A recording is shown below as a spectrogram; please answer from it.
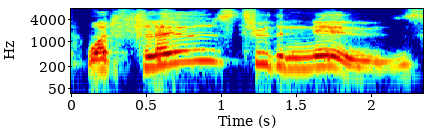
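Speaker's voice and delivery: slow, drawn-out dialect exercise; high, over-enunciated cartoon impression; Groundskeeper Willie. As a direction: recite it like a pupil of a dialect coach. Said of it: "when Willie in The Simpsons is".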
